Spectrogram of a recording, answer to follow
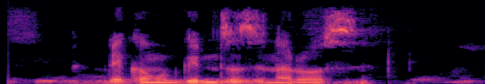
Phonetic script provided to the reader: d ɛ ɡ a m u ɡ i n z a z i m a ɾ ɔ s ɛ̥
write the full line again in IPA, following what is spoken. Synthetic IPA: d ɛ k a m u ɡ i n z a z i n a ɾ ɔ s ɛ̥

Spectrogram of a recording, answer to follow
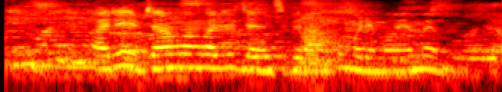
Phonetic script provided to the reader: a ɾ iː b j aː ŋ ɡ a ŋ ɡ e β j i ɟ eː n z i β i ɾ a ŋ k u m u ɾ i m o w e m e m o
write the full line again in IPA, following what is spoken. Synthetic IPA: a ɾ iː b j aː ŋ ɡ a ŋ ɡ a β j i ɟ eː n z i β i ɾ a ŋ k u m u ɾ i m o w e m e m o

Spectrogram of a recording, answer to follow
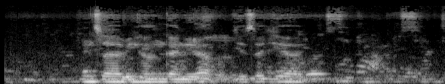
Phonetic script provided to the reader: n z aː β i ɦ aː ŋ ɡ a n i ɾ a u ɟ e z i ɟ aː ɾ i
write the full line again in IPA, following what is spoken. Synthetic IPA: n z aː β i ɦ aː ŋ ɡ a n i ɾ a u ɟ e z a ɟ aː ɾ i

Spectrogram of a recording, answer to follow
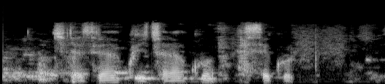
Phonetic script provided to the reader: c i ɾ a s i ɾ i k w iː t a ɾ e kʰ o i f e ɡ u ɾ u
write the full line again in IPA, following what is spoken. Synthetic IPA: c i ɾ a z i ɾ a k w iː t͡ʃ a ɾ a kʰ o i s e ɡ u ɾ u

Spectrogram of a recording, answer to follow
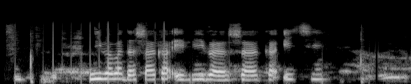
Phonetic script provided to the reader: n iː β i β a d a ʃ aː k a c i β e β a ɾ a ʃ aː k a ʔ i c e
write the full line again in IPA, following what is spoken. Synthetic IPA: n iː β a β a d a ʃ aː k a ʔ i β i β a ɾ a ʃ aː k a ʔ i c i

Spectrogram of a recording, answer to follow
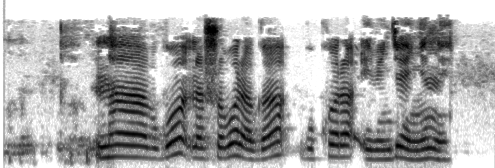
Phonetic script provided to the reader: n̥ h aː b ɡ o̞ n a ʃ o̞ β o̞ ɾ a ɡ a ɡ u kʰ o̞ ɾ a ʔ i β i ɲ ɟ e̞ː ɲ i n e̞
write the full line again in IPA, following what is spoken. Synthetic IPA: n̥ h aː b ɡ o̞ n a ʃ o̞ β o̞ ɾ a ɡ a ɡ u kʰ o̞ ɾ a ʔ i β i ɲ ɟ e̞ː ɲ i n e̞

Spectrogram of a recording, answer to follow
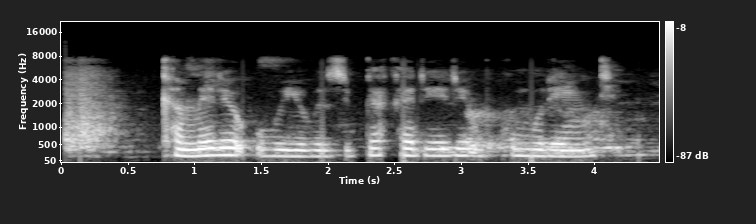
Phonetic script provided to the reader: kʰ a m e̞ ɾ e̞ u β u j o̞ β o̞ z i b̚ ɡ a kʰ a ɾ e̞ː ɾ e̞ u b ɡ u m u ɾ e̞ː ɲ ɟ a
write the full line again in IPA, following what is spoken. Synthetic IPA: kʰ a m e̞ ɾ e̞ u β u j o̞ β o̞ z i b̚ ɡ a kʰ a ɾ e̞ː ɾ e̞ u b ɡ u m u ɾ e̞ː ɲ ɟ e

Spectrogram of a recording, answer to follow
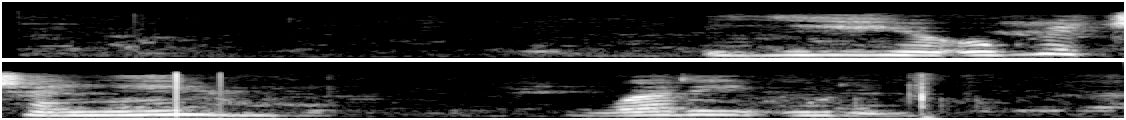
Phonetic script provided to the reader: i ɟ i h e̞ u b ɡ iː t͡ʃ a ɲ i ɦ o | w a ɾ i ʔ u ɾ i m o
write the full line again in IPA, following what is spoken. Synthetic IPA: i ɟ i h e̞ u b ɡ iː t͡ʃ a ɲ i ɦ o | w a ɾ i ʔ u ɾ i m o

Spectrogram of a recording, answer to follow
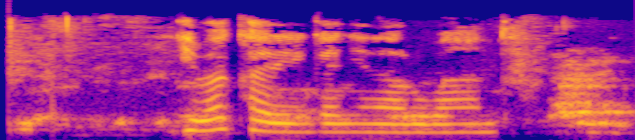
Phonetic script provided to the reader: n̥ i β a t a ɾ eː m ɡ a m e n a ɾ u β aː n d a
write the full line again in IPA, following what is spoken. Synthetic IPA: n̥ i β a k a ɾ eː ŋ ɡ a ɲ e n a ɾ u β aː n d a

